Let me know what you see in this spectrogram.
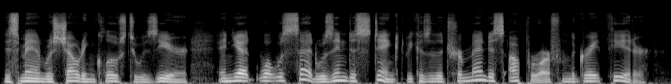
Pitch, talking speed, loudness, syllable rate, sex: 140 Hz, 215 wpm, -19 LUFS, 5.6 syllables/s, male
